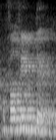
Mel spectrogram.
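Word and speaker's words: forfeit: they have 45 their freedom, इसको सही उच्चारण है इसका, फॉरफिट देयर फ्रीडम, यानी कि वे फॉरफिट का मतलब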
